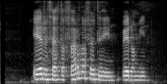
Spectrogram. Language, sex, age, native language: Icelandic, male, 12, Icelandic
